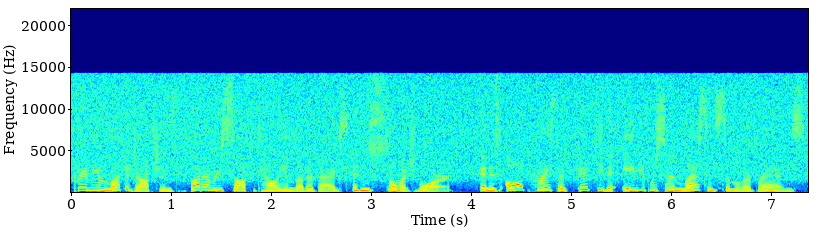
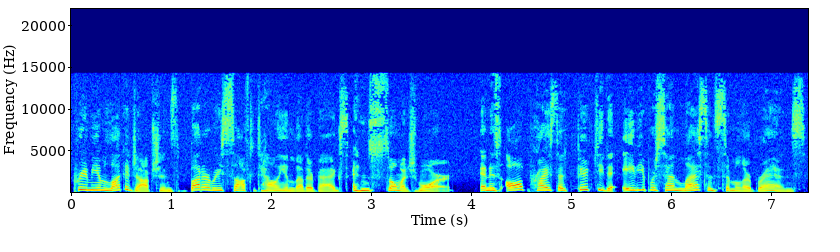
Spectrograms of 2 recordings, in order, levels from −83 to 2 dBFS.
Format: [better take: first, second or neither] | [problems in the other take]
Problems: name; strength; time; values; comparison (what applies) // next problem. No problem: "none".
second | hiss; loud; throughout; 4 dB below the speech; faint in the second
